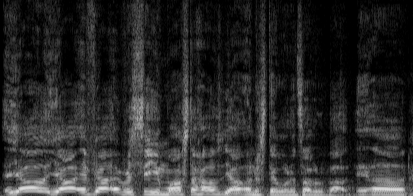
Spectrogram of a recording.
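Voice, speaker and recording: A man with a slightly high voice rambles in slang-heavy casual talk, speaking directly to his audience. A faint background noise sits under his voice. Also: fairly even intonation, brisk. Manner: slangy, rambling storyteller who addresses the audience. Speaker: commentary co-host. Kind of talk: casual reaction commentary.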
